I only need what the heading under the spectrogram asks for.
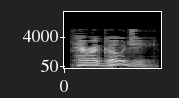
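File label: "paragoge", British English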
